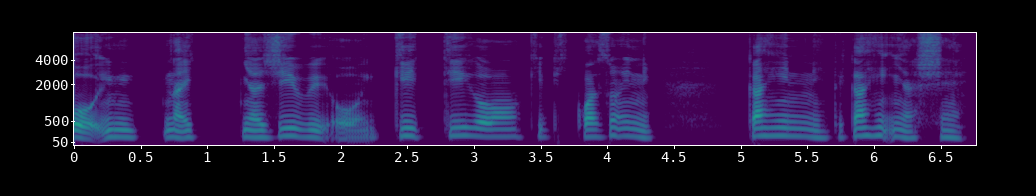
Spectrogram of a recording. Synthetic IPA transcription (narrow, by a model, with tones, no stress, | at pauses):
o˨ĩ˧ | nã˧i˧ | ɲã˧ʒi˦βi˧o̰˨ḭ̃˧ki˧t̪i˦o˧ki˧t̪i̥˧kʷa˧sũ˦ĩ˧nĩ˧˨ | kã˦hi˦nnĩ˧t̪e˧kã˦ɦĩ˦ʔi˧ɲã˧ʃẽ˧˨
